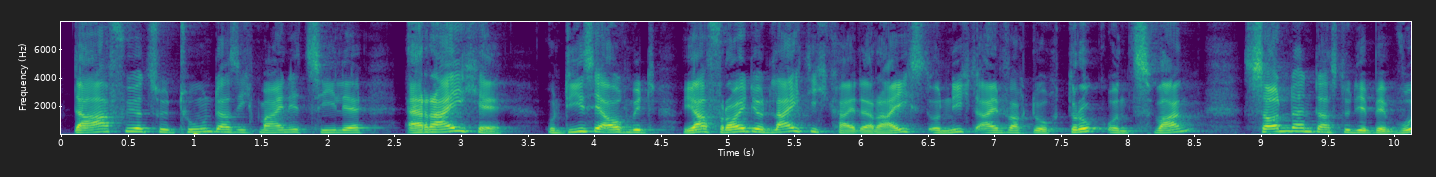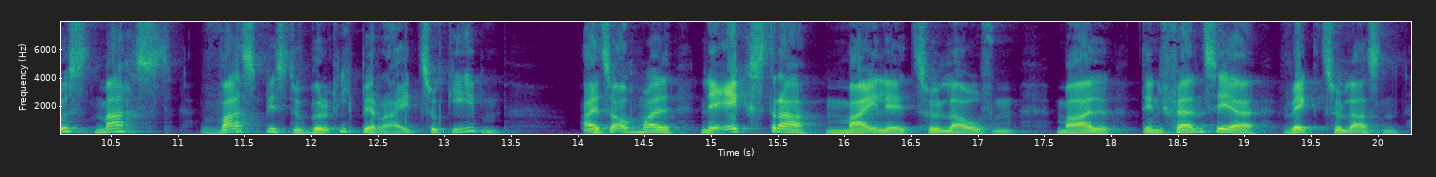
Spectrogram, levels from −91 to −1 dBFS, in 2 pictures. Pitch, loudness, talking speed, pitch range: 160 Hz, -19 LUFS, 145 wpm, 135-200 Hz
